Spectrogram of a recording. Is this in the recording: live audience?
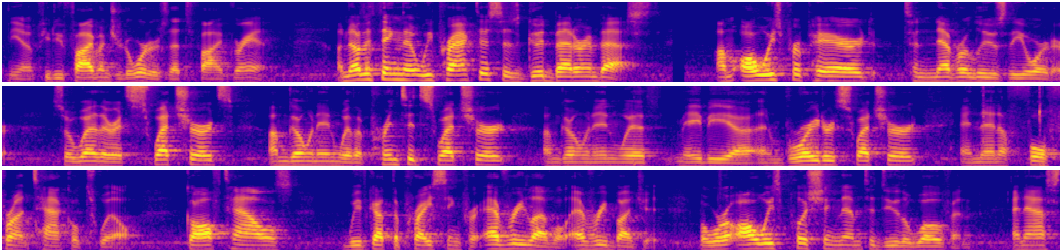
yes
